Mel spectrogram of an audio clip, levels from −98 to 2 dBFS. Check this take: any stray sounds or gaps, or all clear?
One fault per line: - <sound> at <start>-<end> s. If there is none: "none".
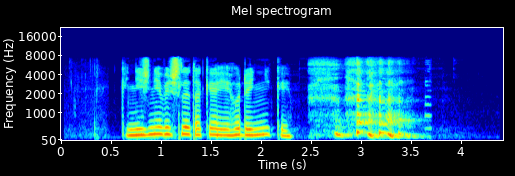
- laugh at 2.5-3.7 s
